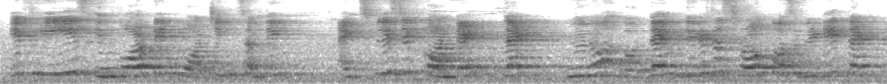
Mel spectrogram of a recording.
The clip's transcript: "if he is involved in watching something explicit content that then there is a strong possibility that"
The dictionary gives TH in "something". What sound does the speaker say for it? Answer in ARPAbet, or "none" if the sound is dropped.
T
